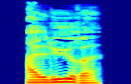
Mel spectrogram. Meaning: affectation
- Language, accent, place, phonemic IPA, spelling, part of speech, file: German, Germany, Berlin, /aˈlyːʁə/, Allüre, noun, De-Allüre.ogg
